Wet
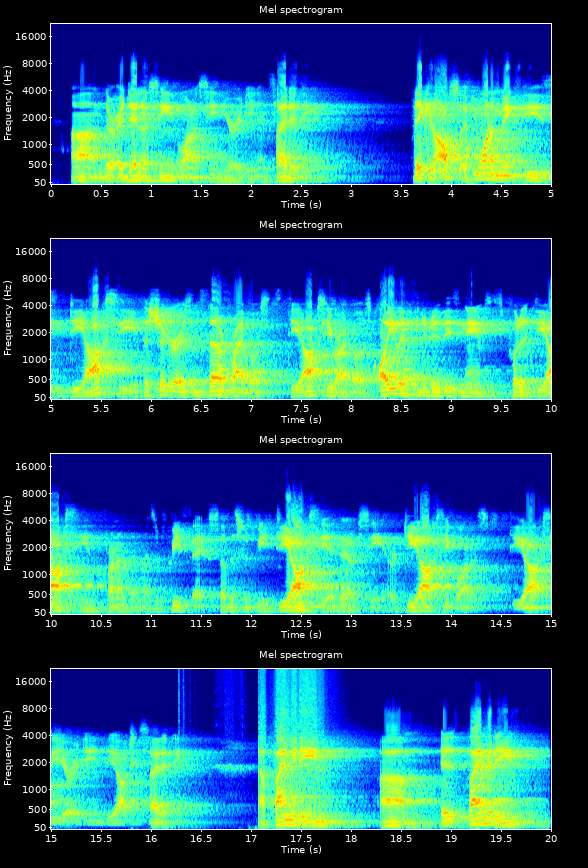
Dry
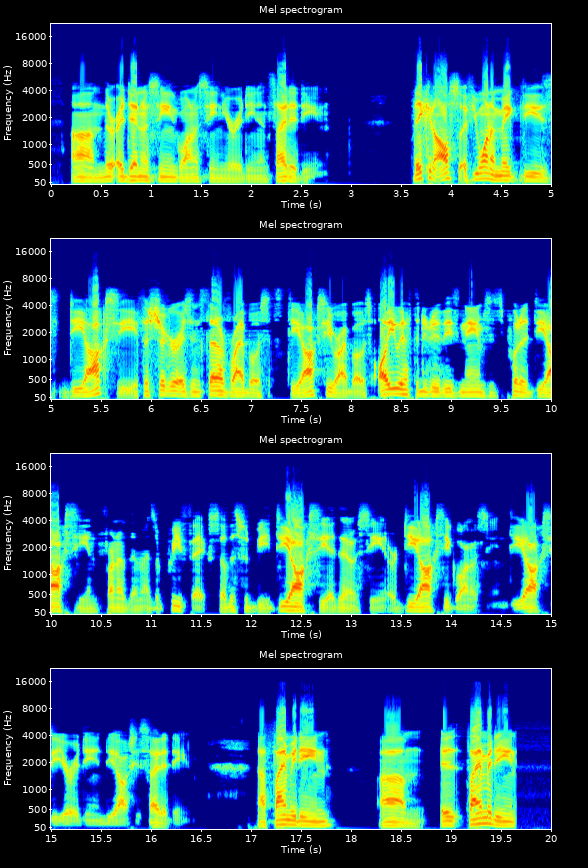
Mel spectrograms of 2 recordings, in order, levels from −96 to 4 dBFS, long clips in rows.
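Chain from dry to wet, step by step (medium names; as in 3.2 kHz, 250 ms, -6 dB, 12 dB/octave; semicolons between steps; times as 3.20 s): 16.27–17.74 s: block-companded coder 3-bit; frequency-shifting echo 113 ms, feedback 34%, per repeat -32 Hz, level -18.5 dB; spring tank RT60 1.5 s, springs 42/54 ms, chirp 55 ms, DRR 4.5 dB; trim -7.5 dB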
